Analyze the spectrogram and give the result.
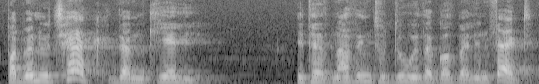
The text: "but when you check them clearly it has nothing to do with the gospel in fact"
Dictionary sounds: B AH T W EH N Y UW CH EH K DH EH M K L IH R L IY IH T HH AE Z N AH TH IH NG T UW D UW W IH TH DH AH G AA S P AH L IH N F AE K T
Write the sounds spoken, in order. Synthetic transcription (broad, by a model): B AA T W EH N Y UW CH EH K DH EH M K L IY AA L IY IH T HH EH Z N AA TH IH NG T UW D UW W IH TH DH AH G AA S B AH L IH N F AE K T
